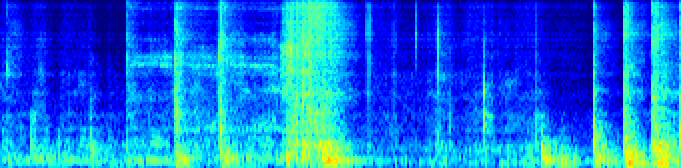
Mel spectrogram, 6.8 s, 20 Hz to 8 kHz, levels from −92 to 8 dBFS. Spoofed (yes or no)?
yes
